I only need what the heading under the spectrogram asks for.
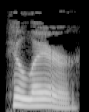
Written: hilaire

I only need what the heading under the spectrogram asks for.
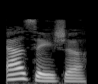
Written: asasia

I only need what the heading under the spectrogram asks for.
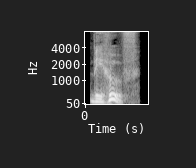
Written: behoof

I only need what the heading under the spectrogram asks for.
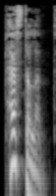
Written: pestilent

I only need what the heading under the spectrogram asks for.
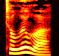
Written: tallulah

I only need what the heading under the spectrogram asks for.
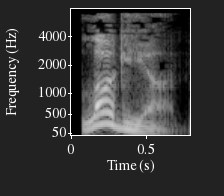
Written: logion

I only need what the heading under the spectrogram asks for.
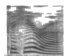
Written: cahira

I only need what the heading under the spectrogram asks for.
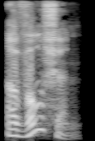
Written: avulsion

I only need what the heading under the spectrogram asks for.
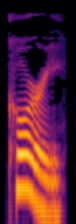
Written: kory

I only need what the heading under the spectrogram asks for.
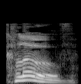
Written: clove

